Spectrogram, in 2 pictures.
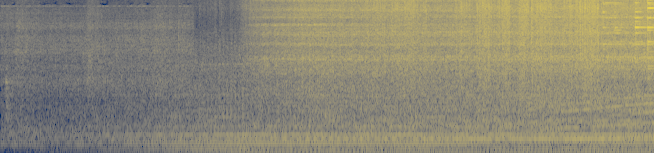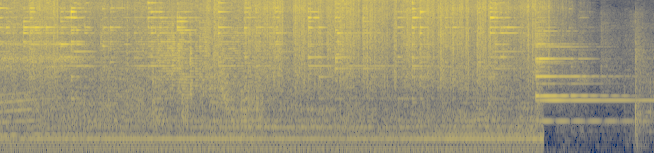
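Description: An electric wheelchair motor whirs loudly as the wheelchair spins.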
